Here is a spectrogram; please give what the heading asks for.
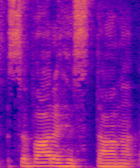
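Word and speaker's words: Svadhisthana: dwelling place oh and and in sanskrit it's savada histana is how you say that uh the location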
